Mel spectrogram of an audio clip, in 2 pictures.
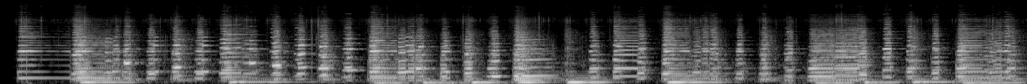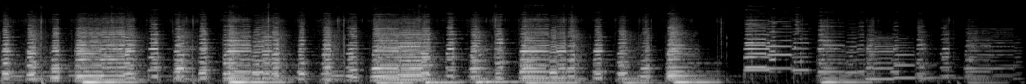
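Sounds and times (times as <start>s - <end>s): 
Tyroler Plattler folk dance tune from Austria: 0.1s - 20.5s.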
